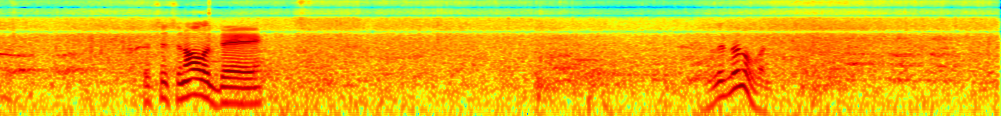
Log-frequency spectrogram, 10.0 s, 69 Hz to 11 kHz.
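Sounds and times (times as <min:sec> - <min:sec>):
wind and sea water rushing: 0:00.0 - 0:10.0.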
